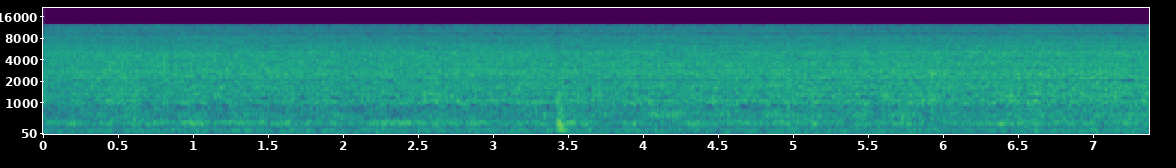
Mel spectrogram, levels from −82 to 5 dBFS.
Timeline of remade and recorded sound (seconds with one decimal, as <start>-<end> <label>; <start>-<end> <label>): 0.0-2.4 recorded; 2.4-3.4 remade; 3.4-4.2 recorded; 4.2-5.4 remade; 5.4-7.4 recorded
